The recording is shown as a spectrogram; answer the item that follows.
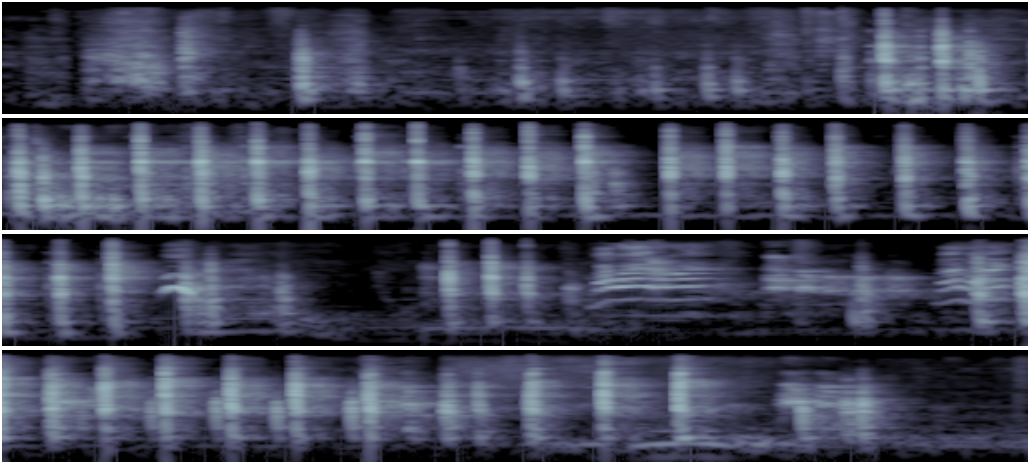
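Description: Wooden mallet striking a pine table leg, driving a glued joint onto the rail: rapid sharp knocks, about four or five a second, in two runs with a pause between.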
